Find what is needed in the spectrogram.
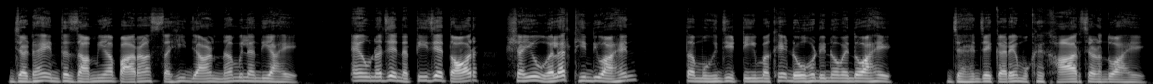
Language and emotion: Sindhi, angry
